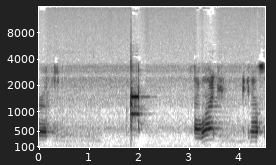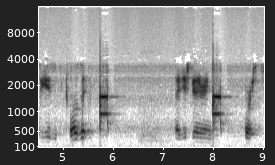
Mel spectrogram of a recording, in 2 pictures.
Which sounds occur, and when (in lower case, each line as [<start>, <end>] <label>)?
[0.00, 0.40] male speech
[0.00, 9.03] mechanisms
[1.80, 2.28] telephone dialing
[3.00, 3.83] male speech
[4.05, 4.87] male speech
[5.02, 5.47] male speech
[5.70, 6.13] telephone dialing
[7.20, 7.93] male speech
[7.93, 8.39] telephone dialing
[8.64, 9.03] male speech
